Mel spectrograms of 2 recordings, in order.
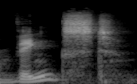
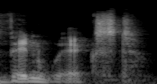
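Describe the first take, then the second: First: The W sound is left out. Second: The W sound is clearly pronounced. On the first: "if the W is silent" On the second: "I'm assuming it's Vinwixt"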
